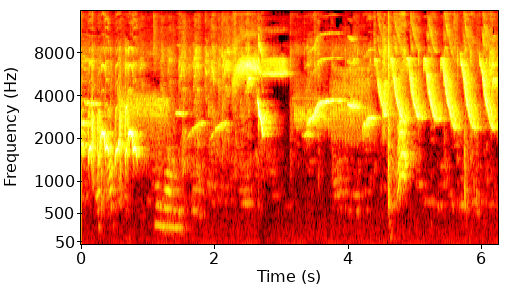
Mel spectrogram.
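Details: Oriental magpie-robin (kacer) singing buzzy warbles, low whistled notes and long drawn whistles, then a rapid string of six high, downward-sweeping notes at the end.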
